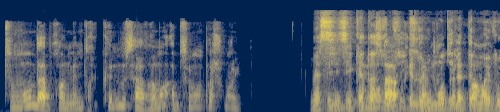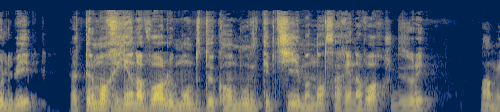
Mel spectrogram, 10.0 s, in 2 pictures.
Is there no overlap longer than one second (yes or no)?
no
